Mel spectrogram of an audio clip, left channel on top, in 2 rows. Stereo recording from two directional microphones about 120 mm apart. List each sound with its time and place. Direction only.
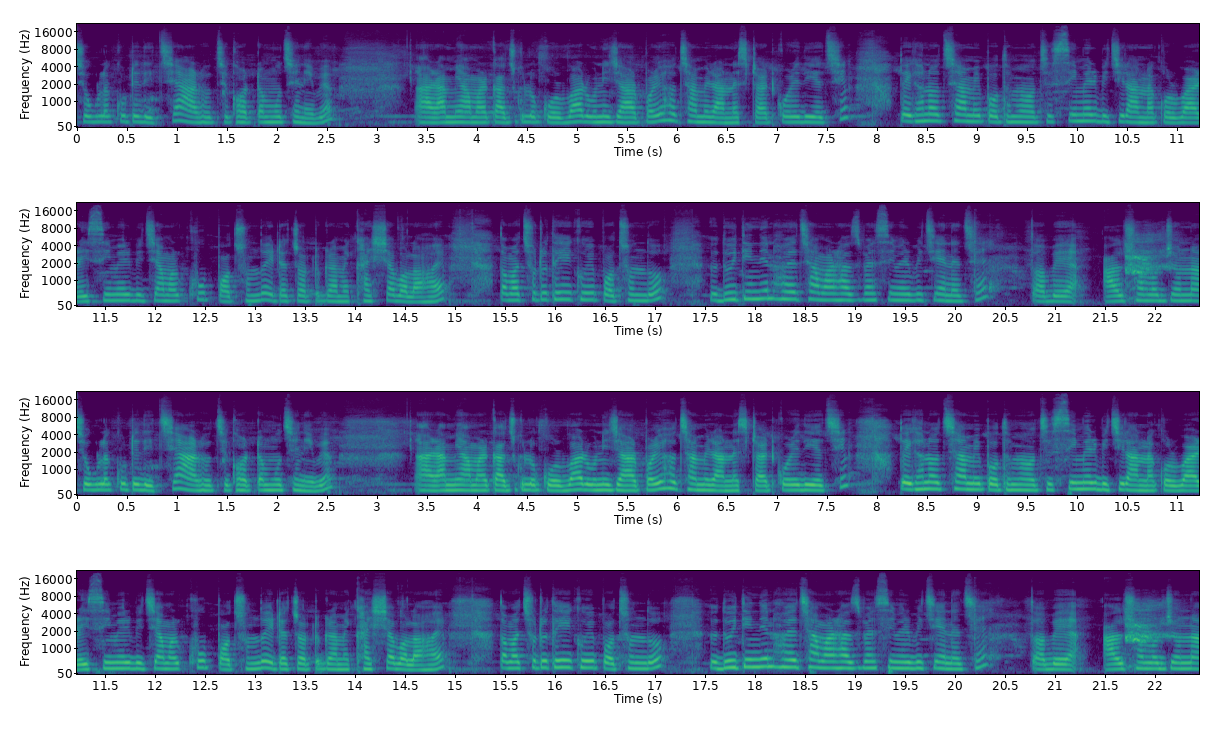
0.0 s a woman's voice: 25° right (ahead or behind)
